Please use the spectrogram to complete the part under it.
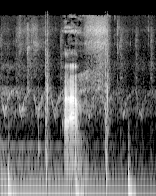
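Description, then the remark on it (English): An ambulance siren wails in a steady, repeating rise-and-fall pattern at moderate volume, with a low rumble underneath and brief bursts of other noise. “I don't know if you got to hear that ambulance.”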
